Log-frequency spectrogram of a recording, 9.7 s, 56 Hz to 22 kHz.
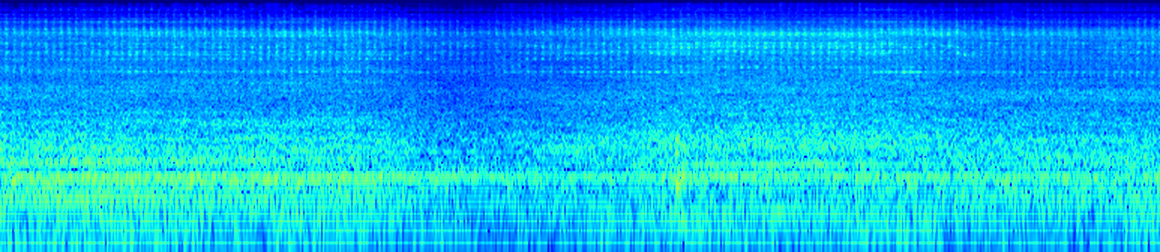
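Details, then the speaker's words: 2003 Pontiac Grand Am GT at idle with the AC off: a fast, fairly regular metallic rattle, about four per second, that stops when the AC is turned on. The owner suspects water pump play without the AC compressor's belt tension; this is unconfirmed. "oh baby i bet for sure i bet it is the water pump sounds like it's got like play in it without the tension from the ac compressor"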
